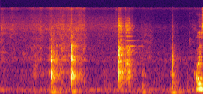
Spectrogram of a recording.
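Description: A rolling pin knocks lightly on a wooden board.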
